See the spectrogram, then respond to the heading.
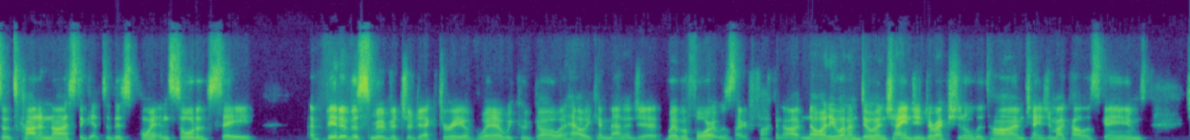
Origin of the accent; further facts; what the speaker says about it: Bendigo, Victoria, Australia; moved away as an adult; now in Melbourne, Australia; I moved up from Bendigo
